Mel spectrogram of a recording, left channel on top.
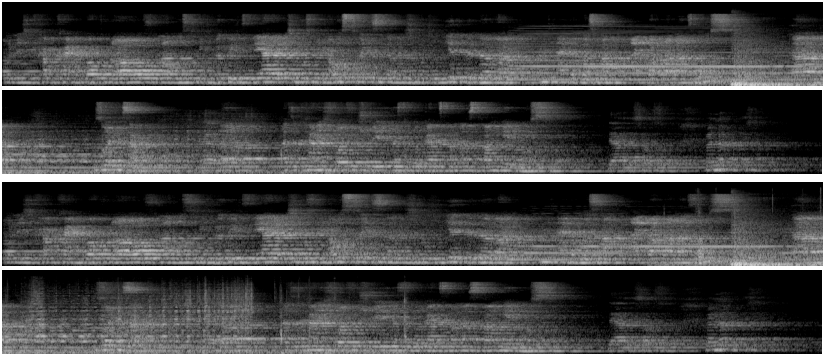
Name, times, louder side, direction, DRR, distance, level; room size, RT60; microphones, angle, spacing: voice 1, 0.0-5.0 5.4-7.3 7.9-8.3 9.1-9.8 10.4-10.6 11.0-13.7, left 1 dB, 15° left, -10 dB, 1.6 m, -25 dB
voice 2, 4.6-5.1 5.6-6.1 7.8-8.2 10.2-10.5 14.3-15.8, equal, 35° left, -6 dB, 2.4 m, -33 dB
Wind instrument woodwind instrument, 5.0-10.8, left 2 dB, 75° left, 0.5 m, -31 dB
sound 1, 6.5-12.3, right 7 dB, 80° right, 0.3 m, -32 dB
sound 2, 7.3-11.8, equal, 20° right, 2.7 m, -25 dB
11.0 x 5.2 x 7.5 m, 2.5 s
head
